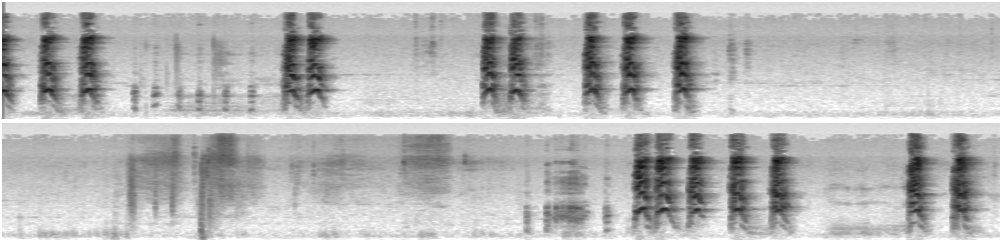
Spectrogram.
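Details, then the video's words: Dog barking because it wants to eat chicken: sharp, bright barks in quick pairs and triplets, with bursts repeating every second or two and quiet gaps between, plus faint rustling in the pauses. "when dog want eat chicken (hot)"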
